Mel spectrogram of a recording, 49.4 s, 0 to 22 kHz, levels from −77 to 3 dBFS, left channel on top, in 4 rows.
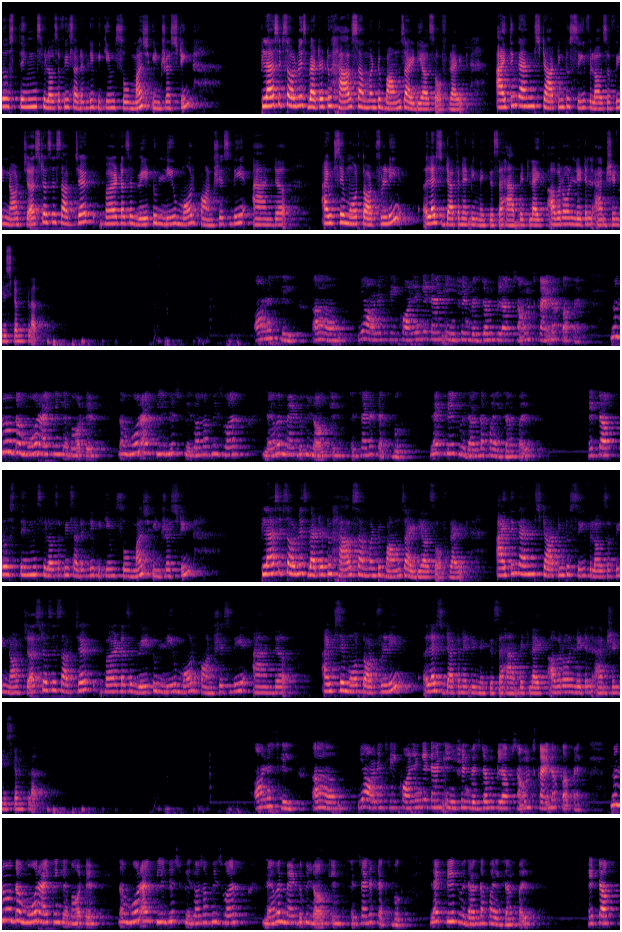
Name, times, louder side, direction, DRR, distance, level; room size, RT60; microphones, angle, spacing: voice 1, 0.0-4.0 5.2-9.6 9.9-18.0 18.8-20.4 20.8-25.4, left 4 dB, 45° left, 9 dB, 0.4 m, -24 dB
voice 2, 29.8-30.5 30.9-31.5 31.8-36.3 36.9-39.0 39.4-45.1 45.6-47.6 48.8-49.3, right 3 dB, 50° right, 7 dB, 0.5 m, -28 dB
10.5 x 4.4 x 3.6 m, 0.93 s
head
